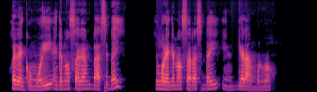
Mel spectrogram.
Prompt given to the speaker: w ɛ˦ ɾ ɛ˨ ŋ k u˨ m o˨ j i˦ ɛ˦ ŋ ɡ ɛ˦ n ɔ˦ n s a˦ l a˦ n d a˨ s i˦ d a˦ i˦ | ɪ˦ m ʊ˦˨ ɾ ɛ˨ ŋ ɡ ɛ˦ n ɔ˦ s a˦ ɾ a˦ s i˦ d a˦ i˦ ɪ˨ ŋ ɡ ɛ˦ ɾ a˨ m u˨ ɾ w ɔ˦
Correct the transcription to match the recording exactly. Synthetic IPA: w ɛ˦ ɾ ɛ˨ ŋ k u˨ m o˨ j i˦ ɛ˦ ŋ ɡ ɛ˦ n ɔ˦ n s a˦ ɾ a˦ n d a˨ s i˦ d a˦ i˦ | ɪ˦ ŋ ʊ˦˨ ɾ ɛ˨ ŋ ɡ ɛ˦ n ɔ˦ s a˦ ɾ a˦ s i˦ d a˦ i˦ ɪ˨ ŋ ɡ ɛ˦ ɾ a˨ m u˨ ɾ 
